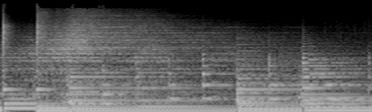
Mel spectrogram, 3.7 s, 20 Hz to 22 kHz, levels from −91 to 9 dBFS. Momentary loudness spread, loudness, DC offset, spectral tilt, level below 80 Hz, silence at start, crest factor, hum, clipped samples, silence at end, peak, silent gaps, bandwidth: 6 LU; -19 LUFS; under 0.1%; -5.5 dB/octave; -26 dBFS; 0 s; 14 dB; none; under 0.1%; 0 s; -4 dBFS; none; 15 kHz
